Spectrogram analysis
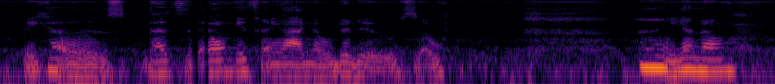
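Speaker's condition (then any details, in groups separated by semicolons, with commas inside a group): Cerebral palsy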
